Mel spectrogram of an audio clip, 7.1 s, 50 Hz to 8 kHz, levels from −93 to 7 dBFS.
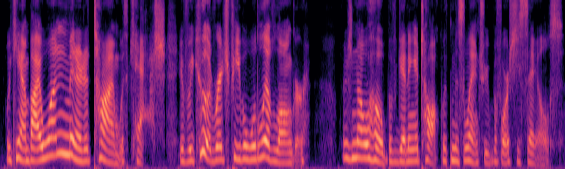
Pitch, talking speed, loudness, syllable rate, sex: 215 Hz, 255 wpm, -19 LUFS, 6.3 syllables/s, female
